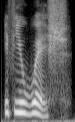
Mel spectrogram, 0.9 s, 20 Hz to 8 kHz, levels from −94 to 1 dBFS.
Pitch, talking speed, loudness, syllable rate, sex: 230 Hz, 190 wpm, -15 LUFS, 3.9 syllables/s, female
